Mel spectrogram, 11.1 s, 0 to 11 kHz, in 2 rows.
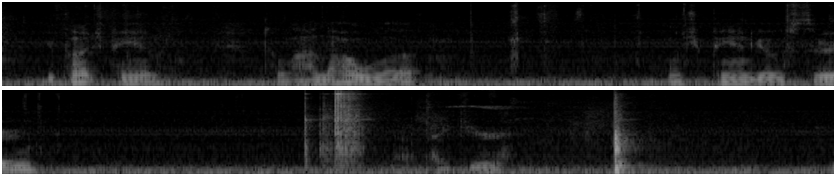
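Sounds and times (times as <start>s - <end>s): metal tool clinking on workbench: 7.6s - 8.0s.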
